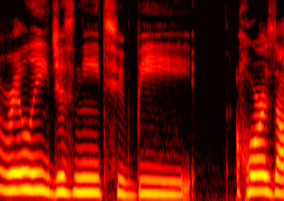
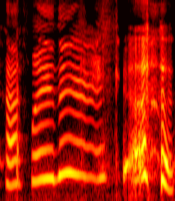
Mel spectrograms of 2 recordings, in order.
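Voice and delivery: laughing; 10 semitones higher, 4 dB louder, much slower than usual. Real, not acted. Laughing about being half horse.

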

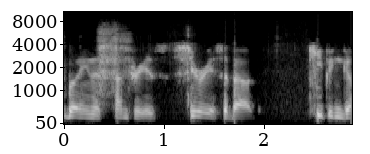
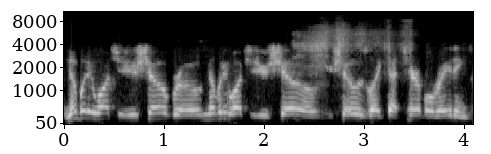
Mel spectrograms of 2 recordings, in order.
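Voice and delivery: a lightly voiced, higher mocking Alex Jones; Alex Jones taunt; 7 semitones higher than usual. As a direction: poke fun at his boasting, a touch higher. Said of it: "Alex Jones came in there and he's like".

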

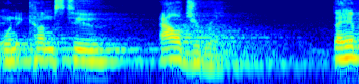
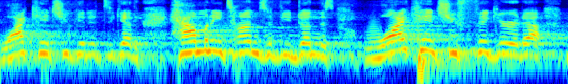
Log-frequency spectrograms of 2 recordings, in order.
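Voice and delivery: higher, louder, fast scolding rant; scolding father; 6 semitones higher, 7 dB louder, faster than usual. Retold or imitated. Father scolding his child, fast and loud. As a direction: chew them out like an angry dad. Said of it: "your father reaming you and chewing you out".

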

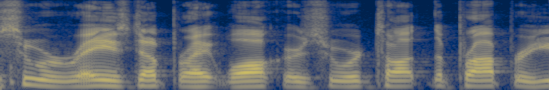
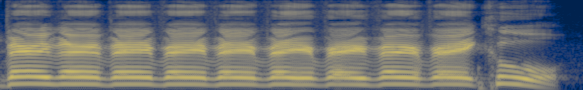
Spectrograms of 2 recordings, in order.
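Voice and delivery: mock gushing student; 3 semitones higher, faster than usual. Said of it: "somebody wrote a paper that said".

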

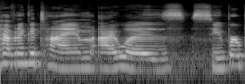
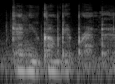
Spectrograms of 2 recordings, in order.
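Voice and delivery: whispered plea; 3 semitones lower, 14 dB quieter than usual. Retold or imitated. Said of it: "Tessa's like".

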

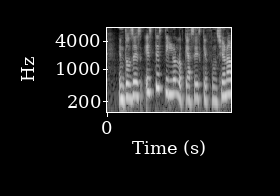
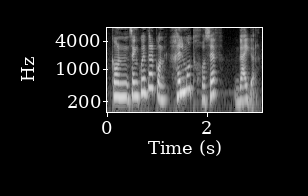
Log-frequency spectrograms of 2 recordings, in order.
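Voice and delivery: lightly put-on German accent; 3 semitones higher, 4 dB louder than usual. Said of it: "voy a hacer ahora un acento alemán".

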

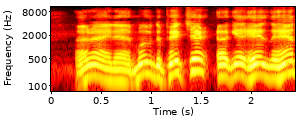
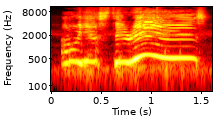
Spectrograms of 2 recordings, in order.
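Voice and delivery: wife voice. Acted. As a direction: play the worried wife, pitched way up. Wife voice answers husband.

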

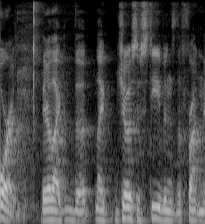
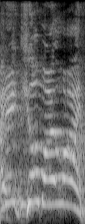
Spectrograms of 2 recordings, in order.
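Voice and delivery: much higher and louder hammy quote; hammed-up tough guy; 6 dB louder than usual. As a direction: overact the line.

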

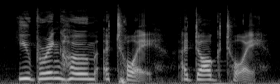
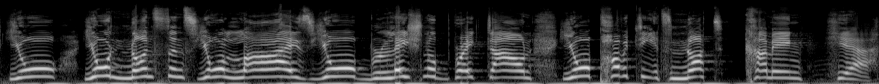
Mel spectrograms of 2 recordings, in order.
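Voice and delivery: loud, slow, higher preaching cry; forceful declaration; 3 semitones higher, 5 dB louder, slower than usual. Acted. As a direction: hurl each your out like a challenge. Preacher declaring against the devil.

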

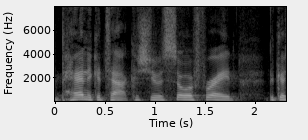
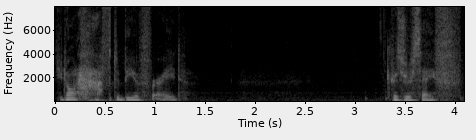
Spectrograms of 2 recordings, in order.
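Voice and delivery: hushed, near-whispered comfort, much softer; tender whisper; 10 dB quieter than usual. Retold or imitated. Father soothing his scared daughter at night, tender whisper. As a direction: whisper it like you're soothing a child back to sleep.

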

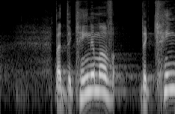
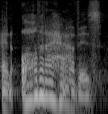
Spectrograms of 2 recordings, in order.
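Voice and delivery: gentle father; 5 dB quieter than usual. Acted. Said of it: "The father comes to him and goes".

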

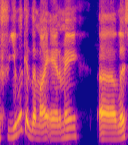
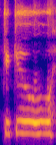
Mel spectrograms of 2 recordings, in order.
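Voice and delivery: slow, higher-pitched doo-doo-doo while thinking; filler doo-doo-doo; 10 semitones higher, slower than usual. Real, not acted. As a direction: stall with a drawn-out little doo-doo-doo. Humming while searching for a word.

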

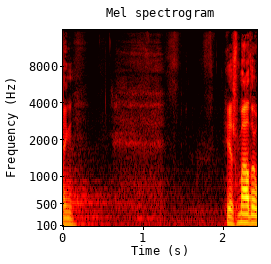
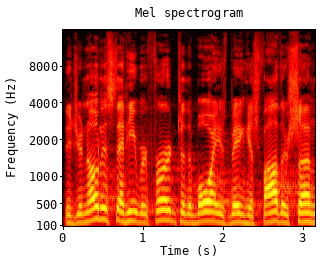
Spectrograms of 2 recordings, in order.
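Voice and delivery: ordinary delivery

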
